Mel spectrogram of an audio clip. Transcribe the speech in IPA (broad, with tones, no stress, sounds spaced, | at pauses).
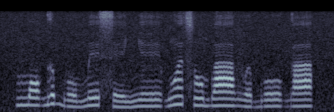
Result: m ɔ˧ ɡ ə˦ b o˨ m e˧ s e˨ ɲ eː˧ ɡʷ ã˦ s ɔ̃˧ b aː˧ v ə˨ b oː˧ ɡ a˧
